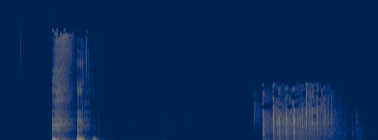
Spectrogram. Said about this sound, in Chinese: 骰子。我们来比大小，输的人喝一杯酒，再脱一件衣服，如何？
